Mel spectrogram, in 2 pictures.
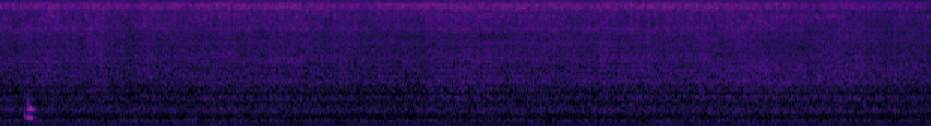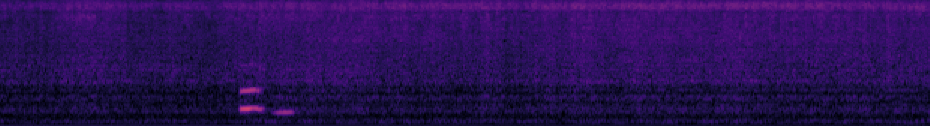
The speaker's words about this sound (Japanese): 油が飛んじゃうよ。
